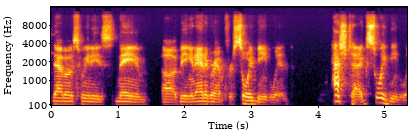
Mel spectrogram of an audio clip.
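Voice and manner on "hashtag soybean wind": put-on British comedian voice. Quoting a comedy segment about an anagram: bad John Oliver impression. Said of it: "That was a pretty bad John Oliver impression".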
